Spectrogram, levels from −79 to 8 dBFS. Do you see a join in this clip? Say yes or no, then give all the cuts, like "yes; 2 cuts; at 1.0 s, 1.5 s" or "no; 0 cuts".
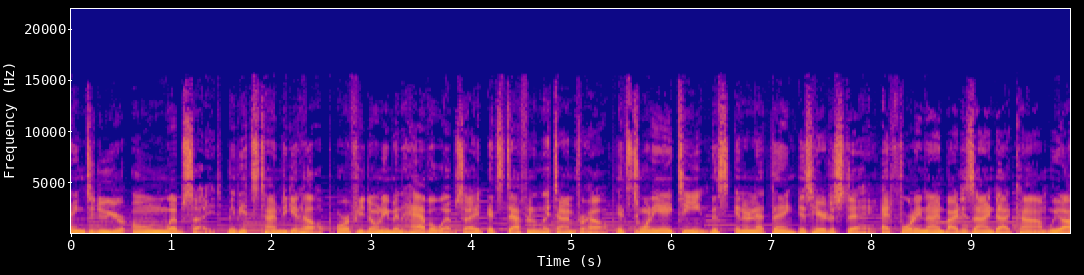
no; 0 cuts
